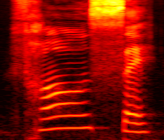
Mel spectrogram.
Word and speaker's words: français: E o S final não é pronunciado. Je parle français, français.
